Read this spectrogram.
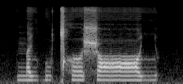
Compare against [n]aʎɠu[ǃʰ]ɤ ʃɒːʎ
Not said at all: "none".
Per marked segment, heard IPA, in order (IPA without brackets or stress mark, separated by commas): n, ǀʰ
